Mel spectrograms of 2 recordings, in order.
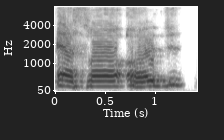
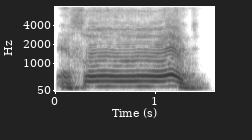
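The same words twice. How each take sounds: First: Echad with a long stretched ah, the mistake; wrong take, drawn out. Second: Echad with the ah held long; demo take. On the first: Teacher exaggerating the wrong pronunciation. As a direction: drag out Echad. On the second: Teacher giving the version students use. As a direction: show the stretched form. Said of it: "That's wrong". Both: Shown as a demonstration.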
